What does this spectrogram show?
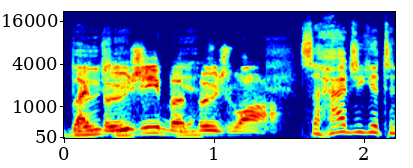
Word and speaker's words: Bourgeois: Jean Paul Bourgeois. Bourgeois. See, that's a Yeah, cool name. like Bougie. bougie, but Yeah. bourgeois.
